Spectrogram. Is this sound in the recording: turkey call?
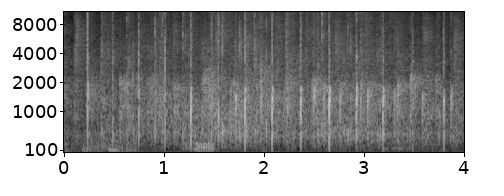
no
